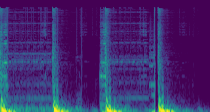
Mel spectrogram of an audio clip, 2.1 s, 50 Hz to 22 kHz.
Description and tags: groove4 114 bpm drum loop
drum, loop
